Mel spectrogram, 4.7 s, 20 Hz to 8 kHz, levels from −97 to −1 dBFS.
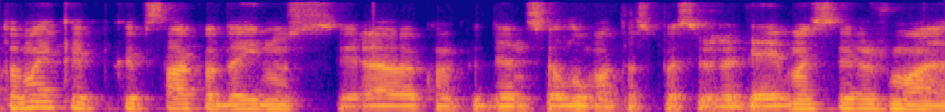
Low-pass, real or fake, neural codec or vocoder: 7.2 kHz; real; none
